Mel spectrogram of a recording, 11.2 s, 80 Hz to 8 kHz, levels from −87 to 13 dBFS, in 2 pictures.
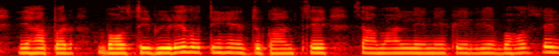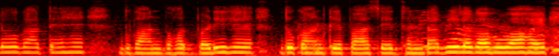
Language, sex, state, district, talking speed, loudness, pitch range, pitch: Hindi, female, Bihar, Muzaffarpur, 165 wpm, -24 LUFS, 200-220 Hz, 205 Hz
